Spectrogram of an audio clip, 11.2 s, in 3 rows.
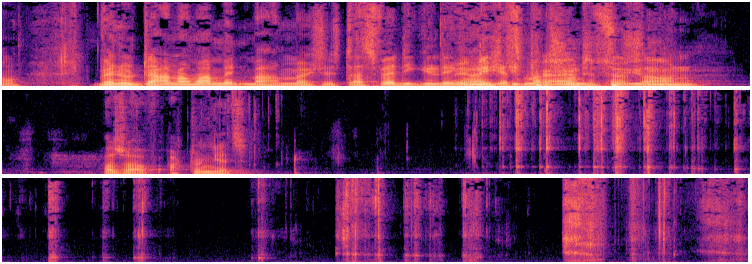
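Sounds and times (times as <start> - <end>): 
speech: 0.1 - 3.6, 4.2 - 5.1
crunching a potato chip: 6.0 - 11.1.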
